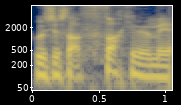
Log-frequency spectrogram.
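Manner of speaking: usual speaking voice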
